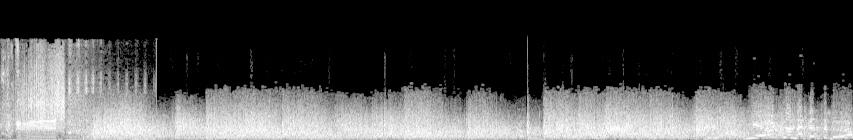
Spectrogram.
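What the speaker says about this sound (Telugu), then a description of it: "టపాకాయలు కాల్చిపోతే ఎలా?" Festive Diwali firecrackers burst in a dense, continuous crackle and boom, loud and close, with voices shouting over the din.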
